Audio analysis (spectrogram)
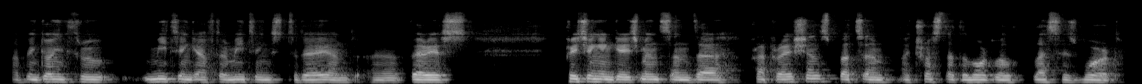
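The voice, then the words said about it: Tired voice. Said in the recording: “my voice is a little tired”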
